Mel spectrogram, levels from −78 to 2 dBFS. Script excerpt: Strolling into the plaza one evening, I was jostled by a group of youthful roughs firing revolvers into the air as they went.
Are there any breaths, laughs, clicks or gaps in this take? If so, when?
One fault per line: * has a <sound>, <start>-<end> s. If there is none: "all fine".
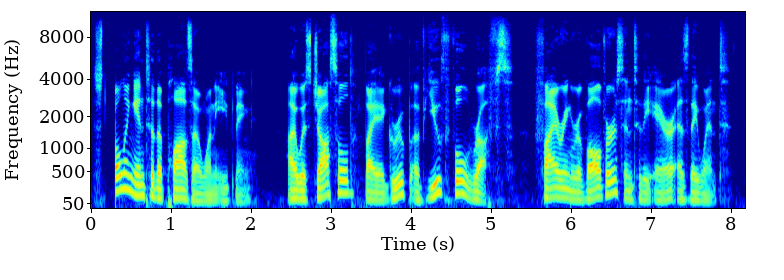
* has a dropout, 0.2-0.3 s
